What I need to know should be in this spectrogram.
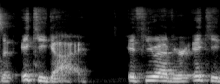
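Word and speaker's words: ikigai: this really fancy japanese word which is i pronounce it icky guy if you have your icky guy you are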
